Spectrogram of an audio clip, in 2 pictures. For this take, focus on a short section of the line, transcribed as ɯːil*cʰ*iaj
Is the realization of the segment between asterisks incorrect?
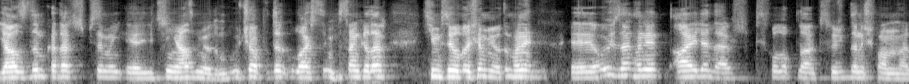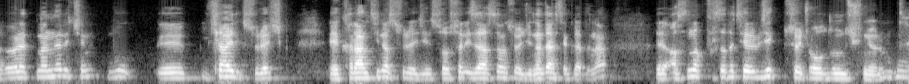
no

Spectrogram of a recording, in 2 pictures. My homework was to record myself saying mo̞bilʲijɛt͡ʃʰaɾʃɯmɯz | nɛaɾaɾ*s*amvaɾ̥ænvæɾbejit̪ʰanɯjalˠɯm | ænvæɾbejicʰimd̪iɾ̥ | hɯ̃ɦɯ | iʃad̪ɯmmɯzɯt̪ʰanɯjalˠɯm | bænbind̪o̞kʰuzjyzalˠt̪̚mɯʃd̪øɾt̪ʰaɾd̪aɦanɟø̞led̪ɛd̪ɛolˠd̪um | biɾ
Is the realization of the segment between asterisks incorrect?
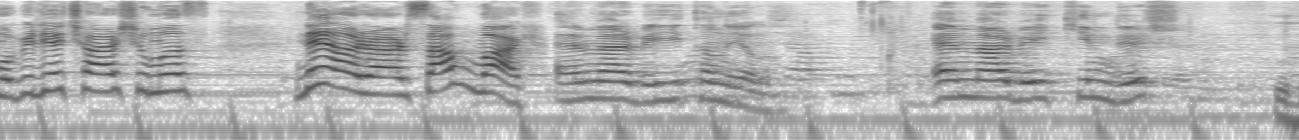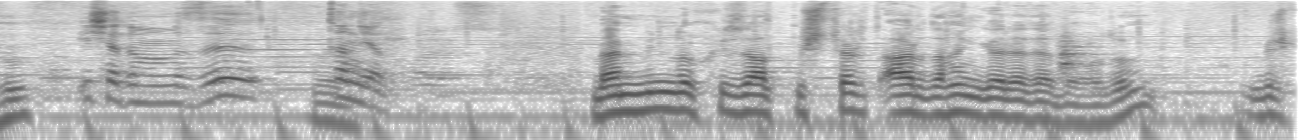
no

